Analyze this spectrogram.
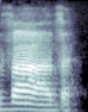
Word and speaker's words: Vav: It says the Hebrew letter that corresponds most closely to the English sound W is the letter Vav. It looks like a straight line, like an I. While modern Hebrew typically pronounces it as a V, like in very, it historically had a W sound.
